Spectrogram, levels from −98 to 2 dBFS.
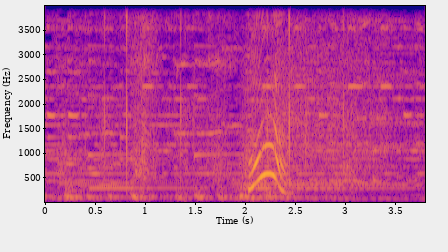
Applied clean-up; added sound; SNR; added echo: none; Fire; 12 dB; none.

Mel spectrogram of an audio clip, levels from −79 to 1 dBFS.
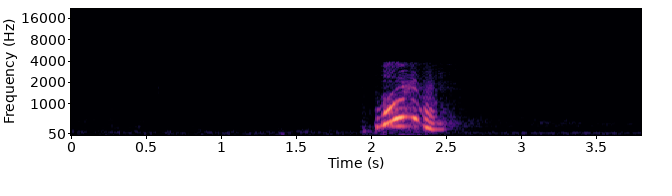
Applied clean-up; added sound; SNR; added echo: neural mask model DeepFilterNet 3.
